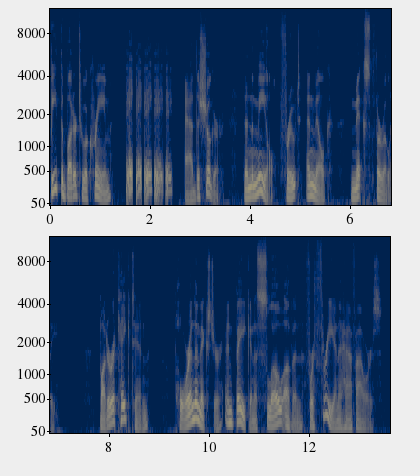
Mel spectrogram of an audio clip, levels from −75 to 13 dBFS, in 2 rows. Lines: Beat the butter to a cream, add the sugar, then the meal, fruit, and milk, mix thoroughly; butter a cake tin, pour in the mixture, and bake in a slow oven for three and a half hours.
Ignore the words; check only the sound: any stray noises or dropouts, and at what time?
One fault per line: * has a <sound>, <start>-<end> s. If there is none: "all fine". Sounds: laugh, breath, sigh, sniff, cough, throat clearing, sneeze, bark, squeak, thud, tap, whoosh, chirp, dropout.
* has a laugh, 1.5-2.5 s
